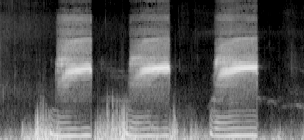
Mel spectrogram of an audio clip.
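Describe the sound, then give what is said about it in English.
A duck call blown by an adult, humming into it, to mimic a drake mallard: three raspy, buzzing notes, each under a second, with a low reedy drone and a nasal edge, spaced by short pauses, no talking. “And for the Drake Mallard, my dad's gonna be doing, because it's kind of hard for kids to do.”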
